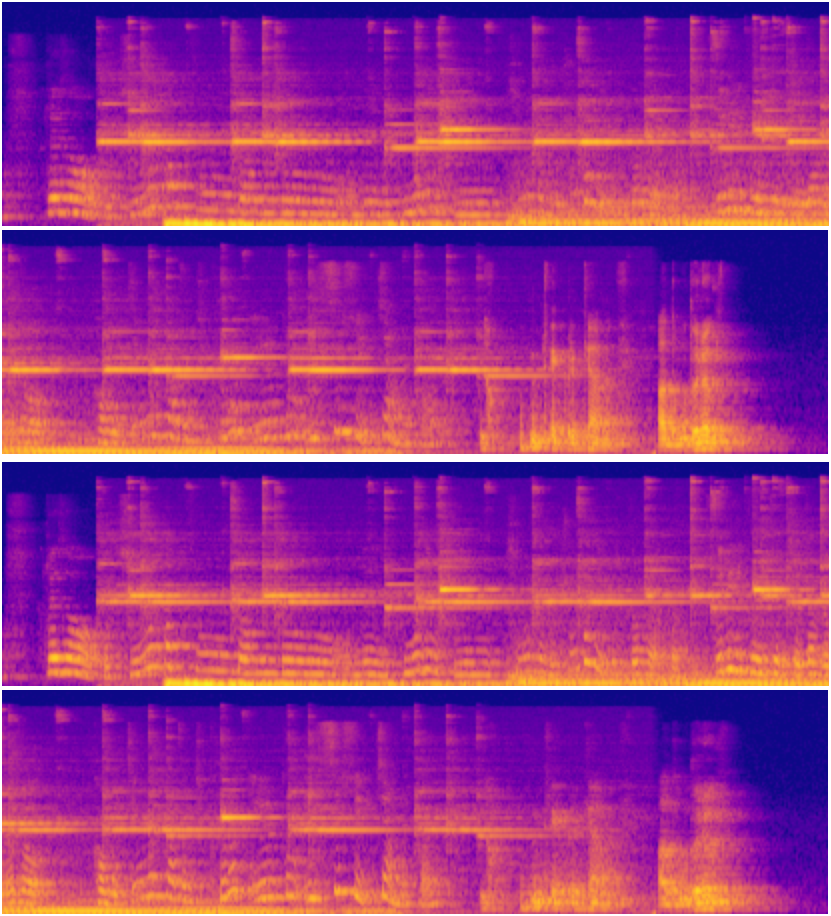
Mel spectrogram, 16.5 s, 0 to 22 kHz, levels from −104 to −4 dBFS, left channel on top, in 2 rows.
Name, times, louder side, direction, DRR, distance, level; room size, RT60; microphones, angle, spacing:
voice 1, 0.0-8.8 9.2-12.7, right 5 dB, 85° right, 1 dB, 0.3 m, -30 dB
sound 1, 0.9-13.8 14.7-14.8, left 2 dB, 10° right, 0.7 m, -26 dB
sound 2, 1.6-8.8, equal, 40° left, 0.7 m, -20 dB
sound 3, 5.0-12.2, right 1 dB, 40° right, 0.8 m, -22 dB
voice 2, 13.5-14.6 14.8-15.5, left 1 dB, 65° left, 4 dB, 0.4 m, -21 dB
3.0 x 2.2 x 2.9 m, 0.91 s
head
